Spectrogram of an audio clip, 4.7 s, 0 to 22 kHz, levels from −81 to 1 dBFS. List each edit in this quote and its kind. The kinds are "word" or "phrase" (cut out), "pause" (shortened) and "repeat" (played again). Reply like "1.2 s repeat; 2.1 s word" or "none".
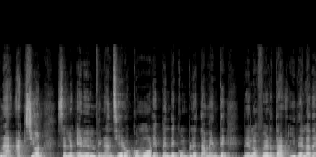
1.1 s word; 1.4 s word; 2.3 s phrase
